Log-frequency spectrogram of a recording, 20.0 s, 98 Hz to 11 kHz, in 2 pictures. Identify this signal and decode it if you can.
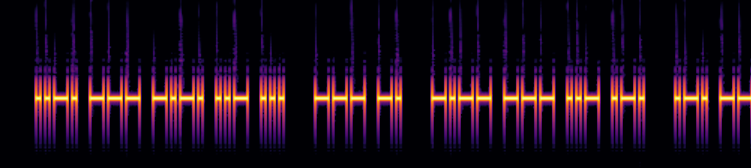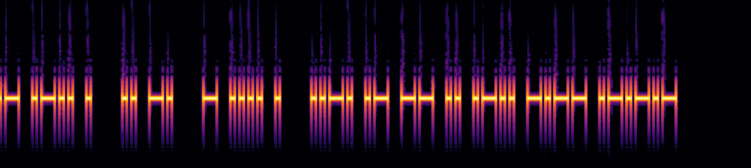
Morse code, heard as a keyed tone, about 20 wpm, 700 Hz. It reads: FOCUS ON YOUR ROLE IN THE FAMILY.
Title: Sentences from Top 1000 Words - Review Part 6 - 20wpm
